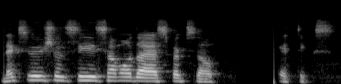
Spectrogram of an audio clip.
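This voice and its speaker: A man giving an online lecture, pausing often on "uh" and asking rhetorical tag questions. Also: a little high.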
